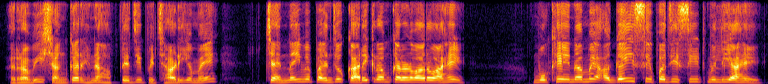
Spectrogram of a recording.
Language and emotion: Sindhi, happy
